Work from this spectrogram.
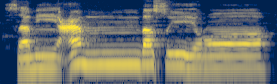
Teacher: nun atau tanwin pengeluarannya pada ujung lidah maka sulit ya maka ditukarlah suara nun sukun dan tanwin menjadi suara mim sukun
